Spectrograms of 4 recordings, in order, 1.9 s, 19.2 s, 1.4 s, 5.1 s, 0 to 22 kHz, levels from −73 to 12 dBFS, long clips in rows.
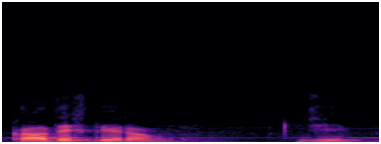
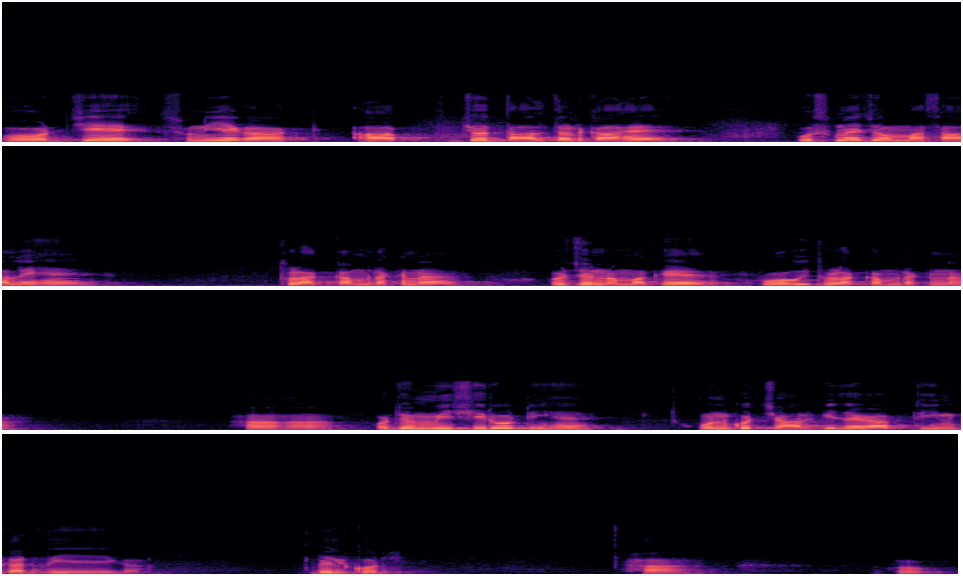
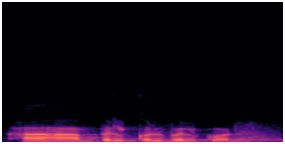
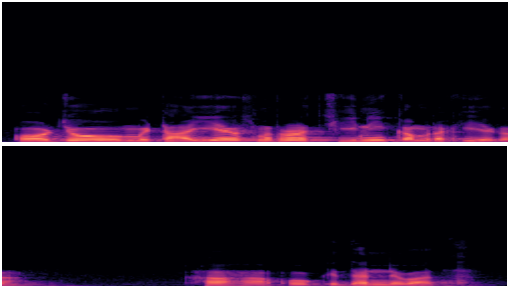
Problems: constant background noise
